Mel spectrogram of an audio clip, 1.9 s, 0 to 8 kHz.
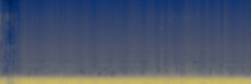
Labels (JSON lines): {"label": "anthrophony, boat engine", "recorder": "SoundTrap 300"}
